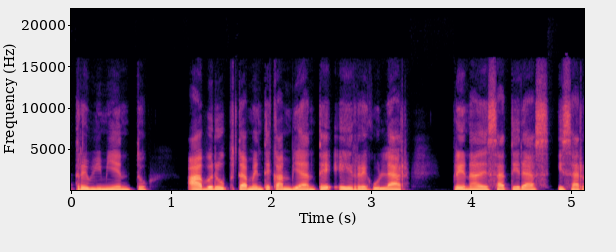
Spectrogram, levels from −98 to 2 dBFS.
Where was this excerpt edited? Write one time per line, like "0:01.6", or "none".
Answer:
none

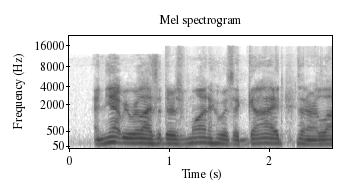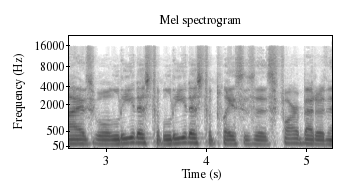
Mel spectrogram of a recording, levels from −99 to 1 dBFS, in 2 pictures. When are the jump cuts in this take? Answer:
0:02.3
0:03.6

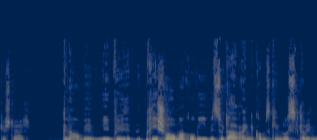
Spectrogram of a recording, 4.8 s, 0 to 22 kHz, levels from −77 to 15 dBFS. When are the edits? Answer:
none

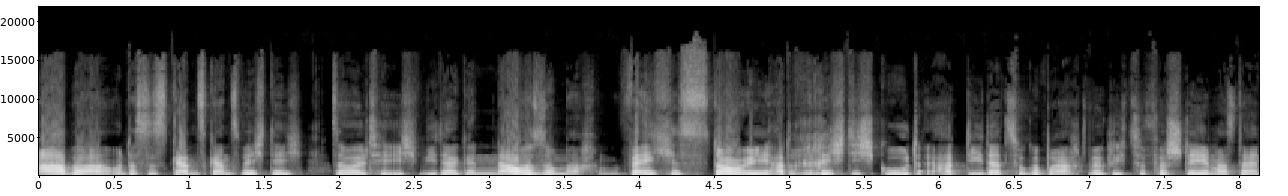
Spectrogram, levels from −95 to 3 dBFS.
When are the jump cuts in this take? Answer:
0:02.0
0:05.9

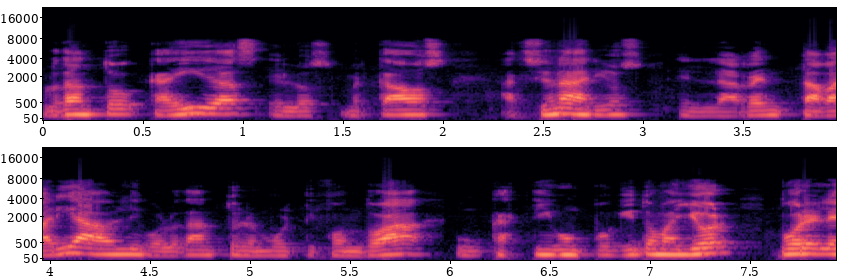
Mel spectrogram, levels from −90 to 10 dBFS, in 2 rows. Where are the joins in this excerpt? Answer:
0:06.0

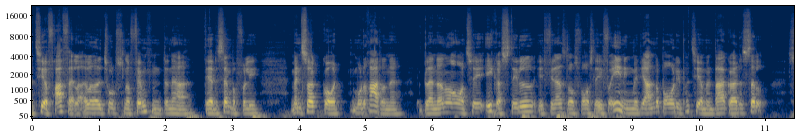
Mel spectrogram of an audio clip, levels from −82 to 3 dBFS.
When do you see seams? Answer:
none

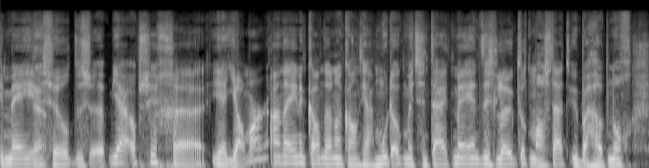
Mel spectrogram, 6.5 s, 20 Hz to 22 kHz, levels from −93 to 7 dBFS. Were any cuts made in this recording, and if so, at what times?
none

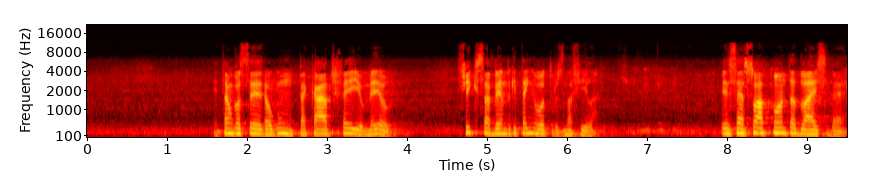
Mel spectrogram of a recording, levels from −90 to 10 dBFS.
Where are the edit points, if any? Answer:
0:01.8
0:02.2
0:03.0

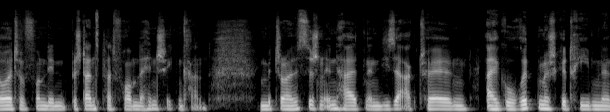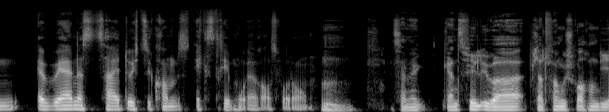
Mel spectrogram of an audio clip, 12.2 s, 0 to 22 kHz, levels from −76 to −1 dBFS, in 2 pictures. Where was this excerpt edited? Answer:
0:02.6
0:04.8
0:08.0
0:09.8

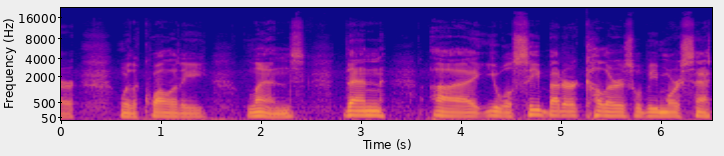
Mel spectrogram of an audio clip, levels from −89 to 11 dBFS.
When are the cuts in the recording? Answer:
none

